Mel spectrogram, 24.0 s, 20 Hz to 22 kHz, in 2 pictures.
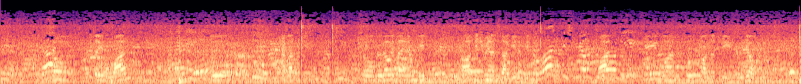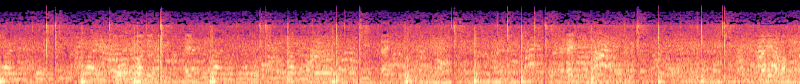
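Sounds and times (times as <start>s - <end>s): pens drumming on tabletop: 12.0s - 23.1s.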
